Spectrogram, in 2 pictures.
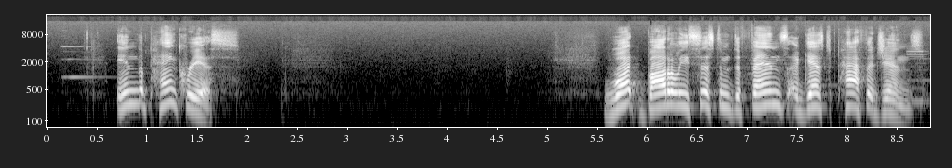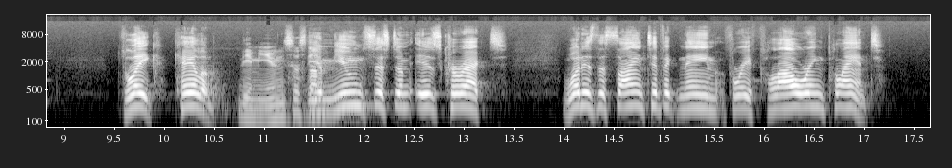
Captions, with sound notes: (timer bell dings) In the pancreas. What bodily system defends against pathogens? (buzzer beeps) Lake, Caleb? - The immune system? - The immune system is correct. What is the scientific name for a flowering plant?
